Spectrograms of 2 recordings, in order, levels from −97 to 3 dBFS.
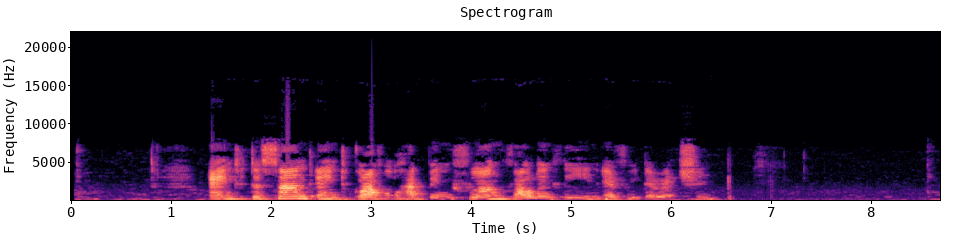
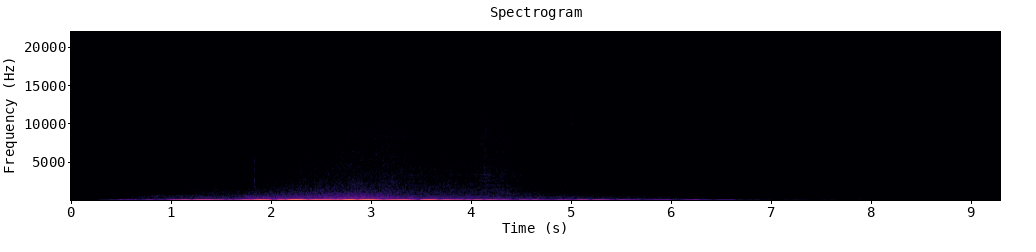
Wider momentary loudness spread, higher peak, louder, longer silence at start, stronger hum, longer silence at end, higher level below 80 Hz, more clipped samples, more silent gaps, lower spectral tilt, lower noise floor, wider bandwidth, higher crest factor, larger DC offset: first, 17 LU vs 5 LU; first, 0 dBFS vs -24 dBFS; first, -16 LUFS vs -66 LUFS; second, 0.05 s vs 1 s; neither; second, 2.1 s vs 3.95 s; about the same, -62 dBFS vs -64 dBFS; neither; neither; second, -3.5 dB/octave vs -7 dB/octave; second, -61 dBFS vs -81 dBFS; first, 8.4 kHz vs 2.2 kHz; first, 20 dB vs 14 dB; neither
